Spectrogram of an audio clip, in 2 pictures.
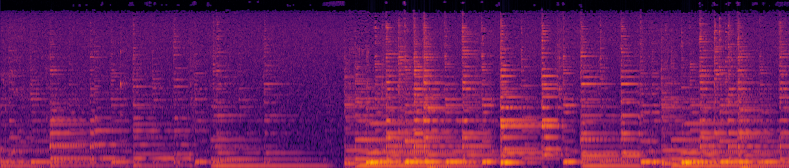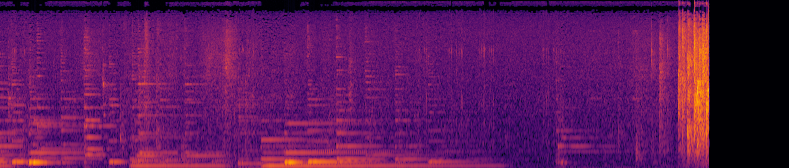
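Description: Nylon-string classical guitar with a capo, played fingerstyle in an instrumental passage of picked notes over bass notes, louder from about seven seconds in and dying away near the end. A brief loud noise comes at the very end.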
